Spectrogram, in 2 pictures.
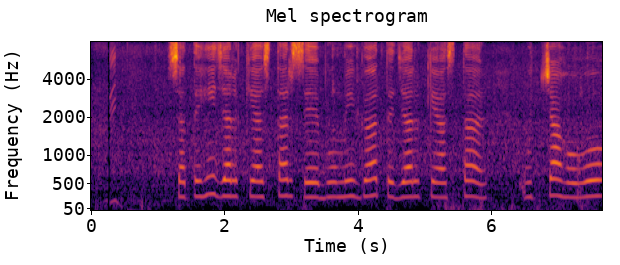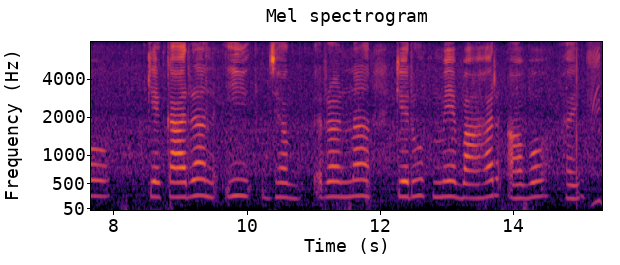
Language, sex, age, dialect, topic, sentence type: Magahi, female, 18-24, Central/Standard, banking, statement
